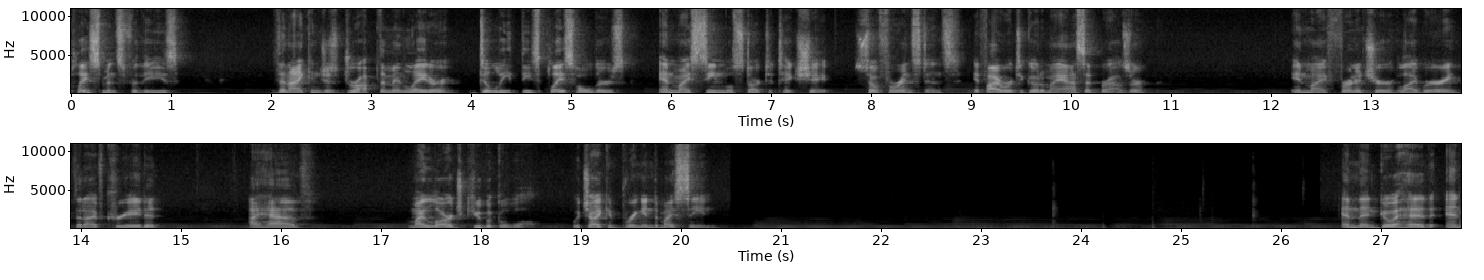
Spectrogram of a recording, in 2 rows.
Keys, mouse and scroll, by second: 8.1-20.8 drag, 20.8-23.2 typing, 21.0 shift+middle click, 21.7 click, 22.4 click, 23.0 shift+middle click, 23.5 click, 24.2 click, 24.3 scroll down 1, 24.5 shift+d, 24.6 middle click, 24.8 click, 25.3-27.8 drag.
